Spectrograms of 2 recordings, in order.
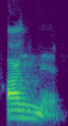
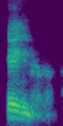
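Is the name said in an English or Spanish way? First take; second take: Spanish; English. First: The name is said with Spanish sounds, deep in the throat. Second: The name is said with English sounds. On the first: "my father used to say in Spanish. You really have to push it in the back of your throat" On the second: "It's Einar"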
